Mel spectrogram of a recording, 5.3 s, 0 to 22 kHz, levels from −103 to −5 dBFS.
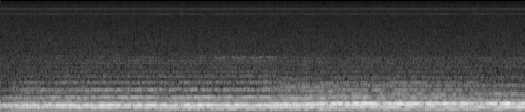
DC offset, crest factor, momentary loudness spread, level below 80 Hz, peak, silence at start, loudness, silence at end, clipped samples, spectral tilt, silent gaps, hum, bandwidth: under 0.1%; 12 dB; 4 LU; -54 dBFS; -12 dBFS; 0 s; -25 LUFS; 0 s; under 0.1%; -10.5 dB/octave; none; none; 3 kHz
